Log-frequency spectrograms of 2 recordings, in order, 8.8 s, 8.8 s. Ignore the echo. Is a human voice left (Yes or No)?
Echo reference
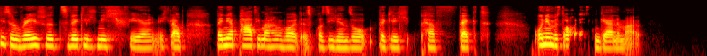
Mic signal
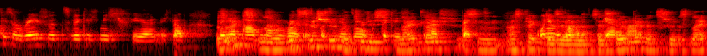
Yes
